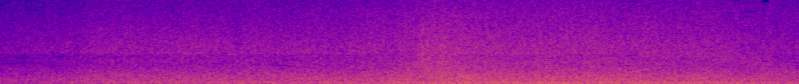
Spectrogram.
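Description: Sea waves roll in a steady, full-bodied roar that swells slightly toward the middle and stays consistent throughout, with no voices.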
